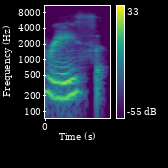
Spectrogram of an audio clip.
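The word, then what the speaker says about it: Ruiz: My name is Reese. Last name is spelled R-U-I-Z.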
